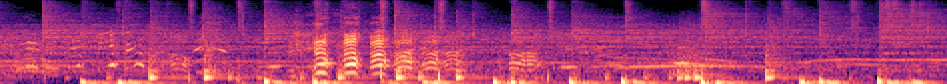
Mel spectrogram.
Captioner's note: students cheering and laughing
